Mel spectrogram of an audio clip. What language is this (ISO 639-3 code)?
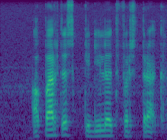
afr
